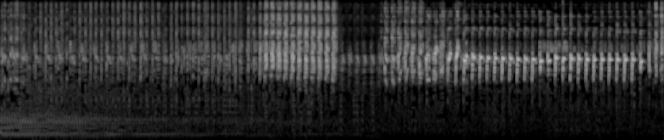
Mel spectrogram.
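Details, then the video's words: World-champion lovebird (Agapornis) in full song: a blur of high, scratchy twittering over a low background drone, then bursts of loud rapid pulsing notes, a short pause, and a steady fast trill. "SUARA BURUNG LOVEBIRD JUARA DUNIA"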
